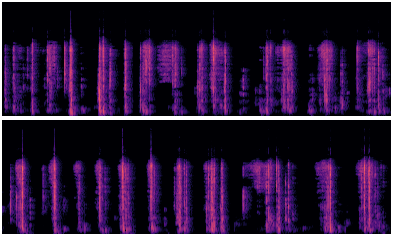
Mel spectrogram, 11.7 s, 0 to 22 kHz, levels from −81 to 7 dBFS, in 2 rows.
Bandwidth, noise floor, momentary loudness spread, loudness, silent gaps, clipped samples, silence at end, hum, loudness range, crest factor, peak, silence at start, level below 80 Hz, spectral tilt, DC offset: 16.5 kHz; -51 dBFS; 14 LU; -28 LUFS; none; under 0.1%; 0.2 s; none; 3 LU; 30 dB; -2 dBFS; 0.05 s; -62 dBFS; -2 dB/octave; under 0.1%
